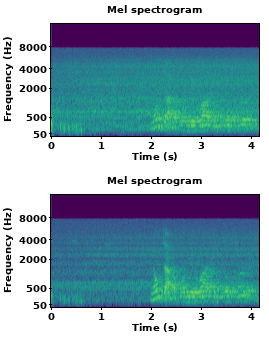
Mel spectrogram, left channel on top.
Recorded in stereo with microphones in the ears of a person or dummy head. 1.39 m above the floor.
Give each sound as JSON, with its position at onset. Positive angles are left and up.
{"t": 2.0, "sound": "a man speaking", "side_deg": -40, "distance_m": 0.7}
